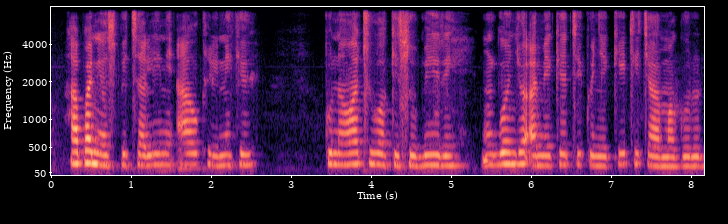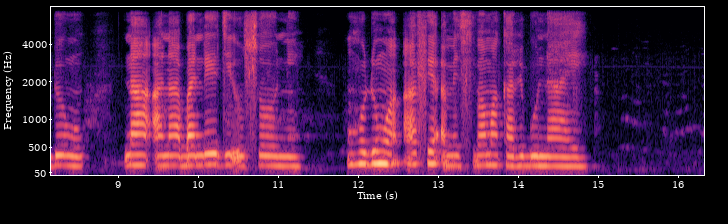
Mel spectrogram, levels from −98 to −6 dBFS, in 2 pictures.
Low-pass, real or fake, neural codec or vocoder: 7.2 kHz; real; none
